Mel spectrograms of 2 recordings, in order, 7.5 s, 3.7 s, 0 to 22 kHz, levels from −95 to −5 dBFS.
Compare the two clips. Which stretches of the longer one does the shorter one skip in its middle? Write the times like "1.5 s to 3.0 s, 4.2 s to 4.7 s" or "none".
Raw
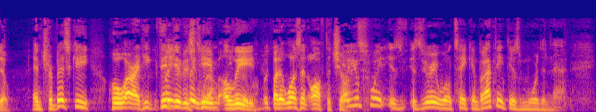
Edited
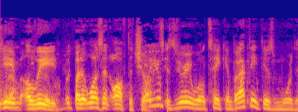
4.5 s to 5.1 s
